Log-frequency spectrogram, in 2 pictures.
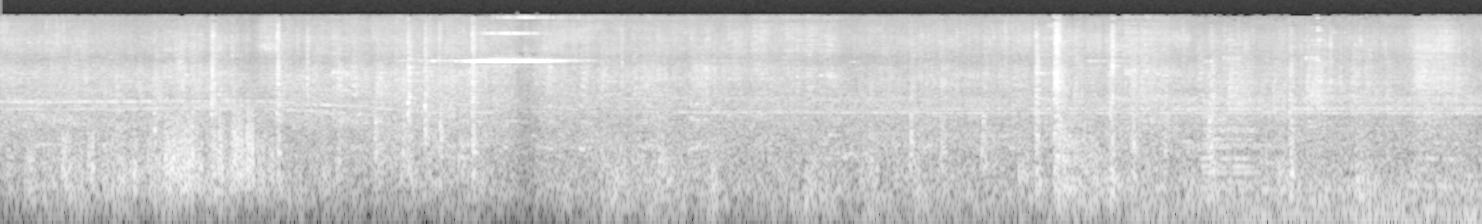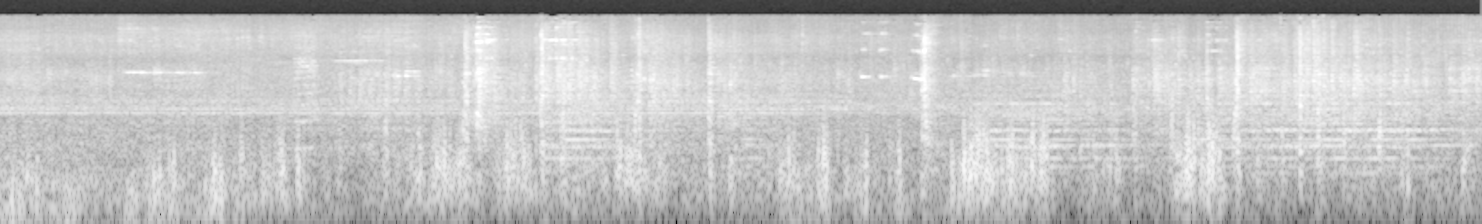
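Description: Freight cars of a train rolling through a grade crossing, wheels clicking over the rail joints. Steady steel-wheel squeal comes and goes, strongest in the second half.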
